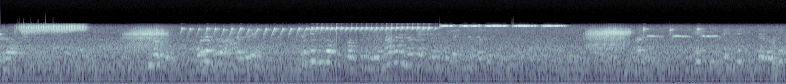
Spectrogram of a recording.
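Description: A canary sings fast, rolling trills of rapid repeated notes, then a long steady high whistle, with short buzzy bursts between phrases and a faint background hiss.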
